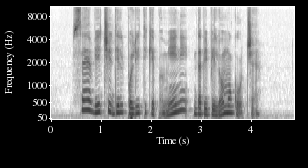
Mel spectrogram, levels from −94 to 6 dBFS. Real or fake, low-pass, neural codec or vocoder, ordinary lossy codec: fake; none; vocoder, 22.05 kHz, 80 mel bands, Vocos; none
